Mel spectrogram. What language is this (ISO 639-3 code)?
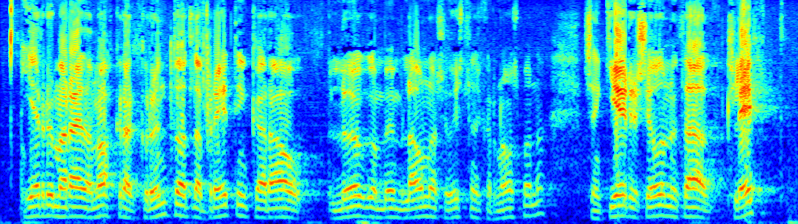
isl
